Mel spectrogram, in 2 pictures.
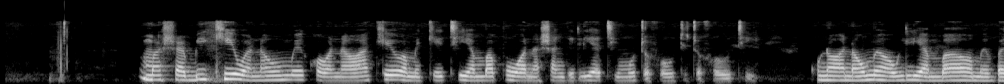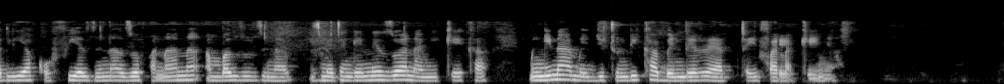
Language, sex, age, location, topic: Swahili, female, 18-24, Nakuru, government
